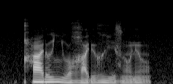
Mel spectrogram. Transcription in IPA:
qʰɛ˦ɾɯ˦ ʎu˨ʁa˨ ɾʲo˦ɣi˨zõ˨˦ ɾʲõ˨

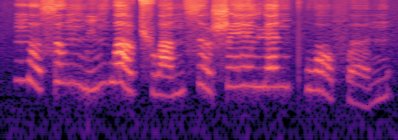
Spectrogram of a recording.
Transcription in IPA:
n̪ɤ˥˩sɤ˥ŋmi˧˥ mwä˥˩ ʈ͡ʂwa˧˥n sɹ̩˥˩ʂe˥ɪ̯lɥɛ˥n pʰwɔ˥˩ fə˨˩˦n

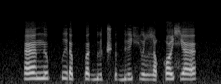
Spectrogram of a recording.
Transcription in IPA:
æ nʏpːiɾæpːæ ɡʏt͡ʃʼʏ ɡeçɵɮe qʷiɕæ

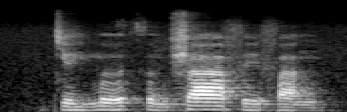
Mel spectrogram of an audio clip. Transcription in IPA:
ce˨˩jməː˨˩˦t̪ʰə˨˩˨ŋ ʂaː˧fe˨˩fa˨˩ŋ

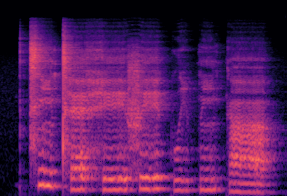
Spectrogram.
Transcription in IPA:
t͡sĩ˦tʰɛ˨ heː˨feː˦kʷi˨ pĩ˦ kã˨

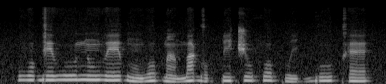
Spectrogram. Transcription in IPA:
vo˦ɡe˦vuː˦nũ˦ veː˦ɡʷũ˨vo˦ ɓã˨ma˦ɡo˨k͡pi˦ t͡ʃu˦fo˦ kʷiː˨ɡ͡buː˦kʰɛ˦

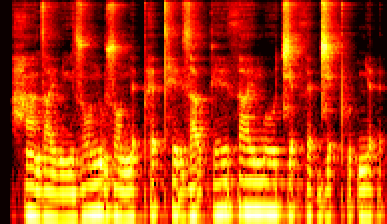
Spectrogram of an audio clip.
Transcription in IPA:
hã˨ da˨ɪ̯lĩ˨zɔ˦ nṵ˦˨zɔ˨ nɛ˦ʔpʰɛ˦ʔtʰḛ˦˨ɪ̯ za̰˦˨ʊ̯ke˦ɪ̯θa˦ɪ̯mo˦ʊ̯ t͡ɕɛ˦ʔθɛ˦ʔd͡ʑɛ˦ʔ pʰʊ˦ʔɲɛ˦ʔ

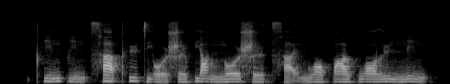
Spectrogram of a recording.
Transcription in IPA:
pʰi˧˥npḭ˨˩nt͡sʰä˥˩ pʰy˥t̪jo̰˨˩ʊ̯ʂɻ̩˧˥pjɑ˥˩ŋ n̪o˥ʊ̯ʂɻ̩˧˥t͡sʰa̰˨˩ɪ̯n̪wɔ˥ pɑ˥ʊ̯pwɔ˥ly˥˧nn̪i˥˩n

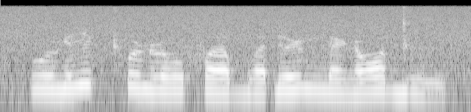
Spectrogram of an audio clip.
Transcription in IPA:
uɳi ʈʰuɳɭofɐ bɐɗɨɭ ŋɛɳɔ dɨ

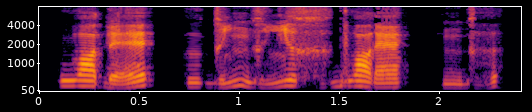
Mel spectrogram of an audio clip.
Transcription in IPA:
wɒ˦ɗɛ˩˥ | ɯ˨ɡə˩˥ʎŋɡə̤˨ʎə˥˨ xə̤˩˥ɡwɒ˥˨ɾæ˦ | ŋɡə̤˨˩˦

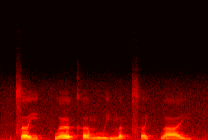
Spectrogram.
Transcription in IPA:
t͡sɐ˥j | kʷʰœː˥kʰɐ˨˧muː˨˧j n̪ɐ˨k̚t͡sʰɐ˨˩j kʷʰaː˨j

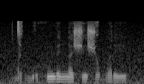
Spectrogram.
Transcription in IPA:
da˨ɡ͡bo˨˦hũ˦wɛ˦ na˧ʃɛ˧ ʃɔ˦ba˦˨ ɾe˧

